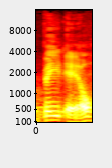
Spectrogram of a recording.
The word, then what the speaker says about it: Beit El: Bethel, or Beit El, to pronounce it correctly.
